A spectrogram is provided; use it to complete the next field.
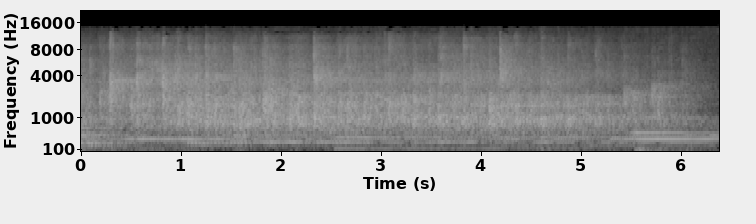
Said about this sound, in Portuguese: Aplaude Jesus bem forte aí.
